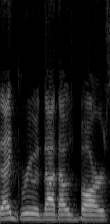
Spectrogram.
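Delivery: ordinary delivery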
